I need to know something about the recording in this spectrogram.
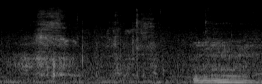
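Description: A man slurps noodles loudly up close.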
